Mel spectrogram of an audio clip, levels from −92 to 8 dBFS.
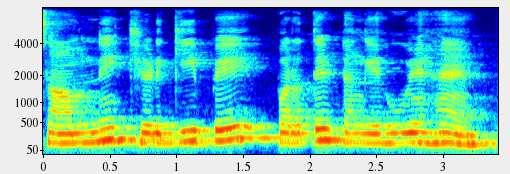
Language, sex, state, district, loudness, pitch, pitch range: Hindi, male, Uttar Pradesh, Lalitpur, -14 LUFS, 160 Hz, 150-185 Hz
